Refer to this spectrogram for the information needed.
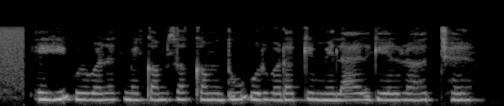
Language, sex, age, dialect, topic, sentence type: Maithili, female, 25-30, Southern/Standard, agriculture, statement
